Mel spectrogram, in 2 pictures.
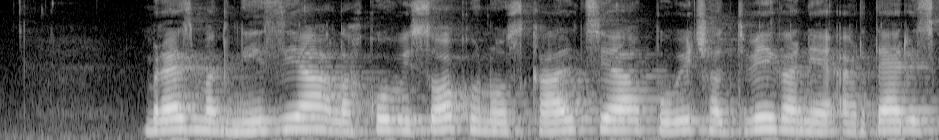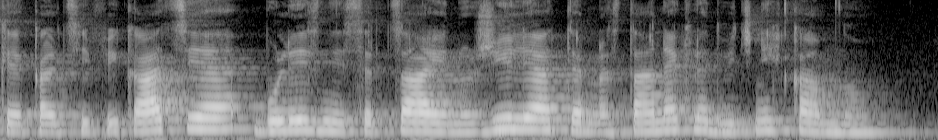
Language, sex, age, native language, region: Slovenian, female, 18-29, Slovenian, Savinja region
